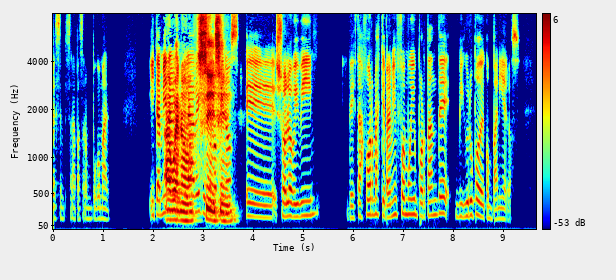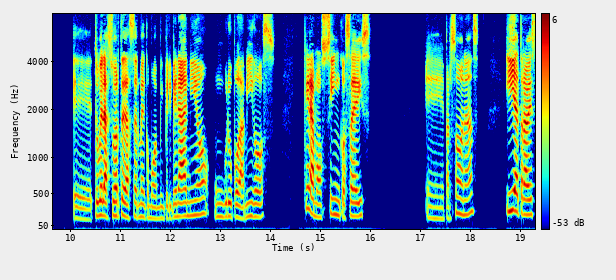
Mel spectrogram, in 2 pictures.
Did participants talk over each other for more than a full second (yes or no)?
yes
